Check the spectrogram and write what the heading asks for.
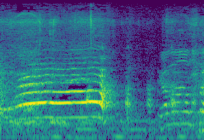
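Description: A short, high-pitched voice call that rises a little and then holds for under a second before cutting off.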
